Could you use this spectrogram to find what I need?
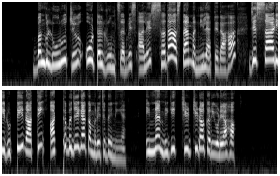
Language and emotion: Dogri, angry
